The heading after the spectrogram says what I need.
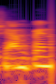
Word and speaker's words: champagne: So actually షాంపెయిన్ అనేది ఏంటిది అంటే ఇది ఫ్రెంచ్ వర్డ్. సో ఇందులో సైలెంట్ ఏది వస్తుంది అంటే షాంపెయిన్ అంటే G వస్తుంది. ఏమొస్తుంది? G అనేది silent letter, right, as per French origin word, right.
